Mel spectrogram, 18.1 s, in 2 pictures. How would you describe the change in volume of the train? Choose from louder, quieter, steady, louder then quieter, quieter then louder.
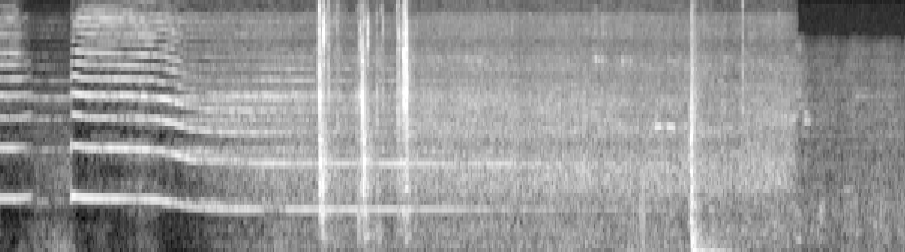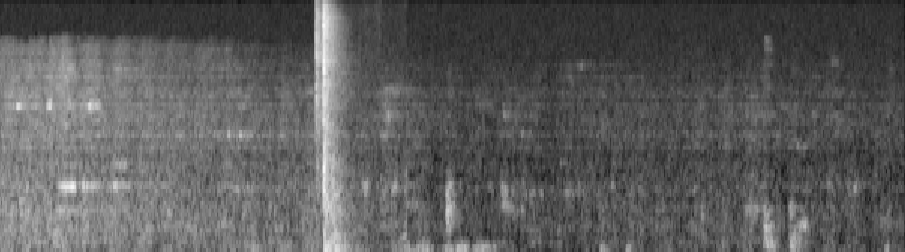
quieter.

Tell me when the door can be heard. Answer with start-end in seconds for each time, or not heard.
3.2-4.2, 6.2-7.3, 12.2-13.2.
